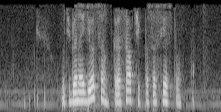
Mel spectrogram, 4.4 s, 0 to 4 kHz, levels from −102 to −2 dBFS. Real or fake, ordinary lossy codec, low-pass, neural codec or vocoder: real; MP3, 24 kbps; 3.6 kHz; none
